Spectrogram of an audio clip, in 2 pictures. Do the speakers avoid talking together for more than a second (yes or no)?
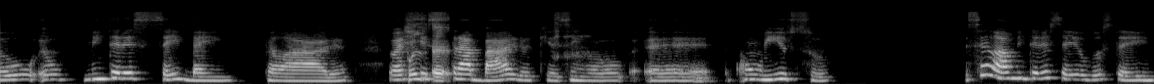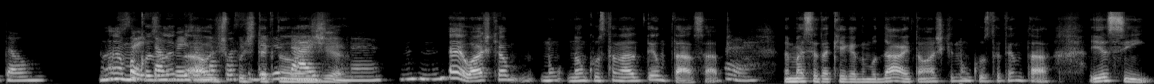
no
